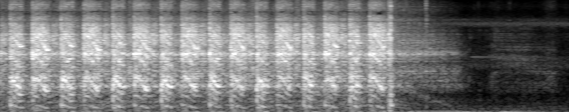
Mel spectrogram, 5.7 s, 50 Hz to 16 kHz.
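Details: 1992 Volvo 940 wagon, long sat in woods, hotwired: even starter cranking at about two beats a second for four seconds, never catching; injector pulse seems present, but no fuel is delivered.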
